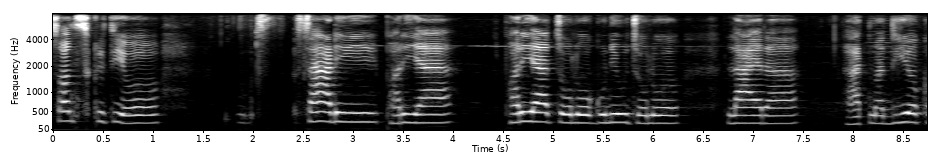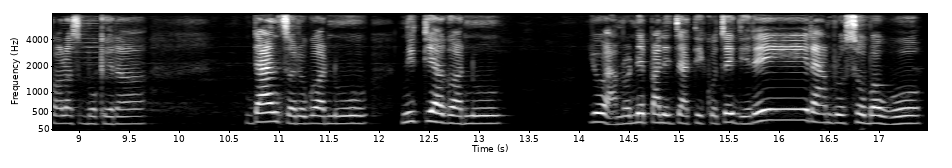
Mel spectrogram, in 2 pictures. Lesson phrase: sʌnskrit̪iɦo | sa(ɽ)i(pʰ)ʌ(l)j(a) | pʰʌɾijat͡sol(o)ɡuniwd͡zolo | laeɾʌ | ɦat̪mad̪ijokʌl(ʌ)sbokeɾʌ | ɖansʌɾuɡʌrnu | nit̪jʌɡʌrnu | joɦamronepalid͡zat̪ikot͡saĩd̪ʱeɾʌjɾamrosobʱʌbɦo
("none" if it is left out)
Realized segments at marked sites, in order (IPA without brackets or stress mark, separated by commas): ɽ, pʰ, ɾ, a, o, ʌ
